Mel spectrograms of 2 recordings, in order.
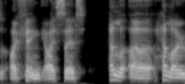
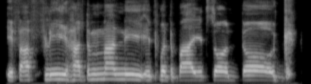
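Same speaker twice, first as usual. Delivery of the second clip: attempted Jamaican accent, pitched up; 5 semitones higher than usual. Reading a Jamaican proverb aloud on request, attempted Jamaican accent. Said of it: "If it's in a Jamaican had- accent".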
